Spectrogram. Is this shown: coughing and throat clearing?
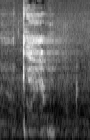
yes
